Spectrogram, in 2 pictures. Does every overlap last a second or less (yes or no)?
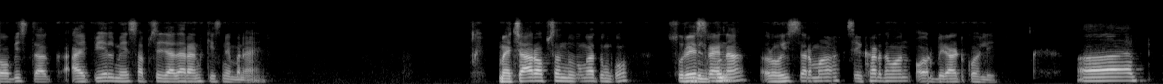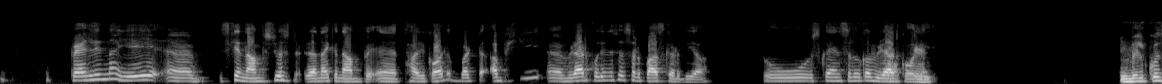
yes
